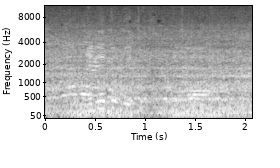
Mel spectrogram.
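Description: Forklift engine running with a low, steady rumble while the forklift lifts a wooden crate off a flatbed truck, with faint voices.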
